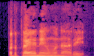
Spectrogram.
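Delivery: normal talking voice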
